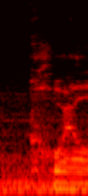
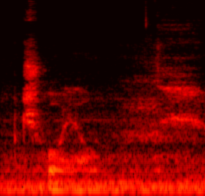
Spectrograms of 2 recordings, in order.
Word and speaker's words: choil: gonna call it um i think i call it uh coil a lot but it's i think technically choke choil um i'm not a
